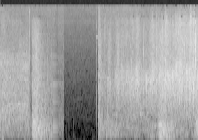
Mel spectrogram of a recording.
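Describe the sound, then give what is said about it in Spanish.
Applause breaking out in San Martín square in Seville during a Holy Wednesday procession. Dense, steady crowd clapping cuts to a brief total silence, then resumes and swells. “Rompe el aplauso”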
